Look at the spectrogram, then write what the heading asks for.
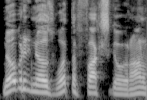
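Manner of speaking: ordinary delivery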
